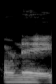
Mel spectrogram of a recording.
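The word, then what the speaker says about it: Horney: thompson and karen horn hornay is how you pronounce her name said womb envy uh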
